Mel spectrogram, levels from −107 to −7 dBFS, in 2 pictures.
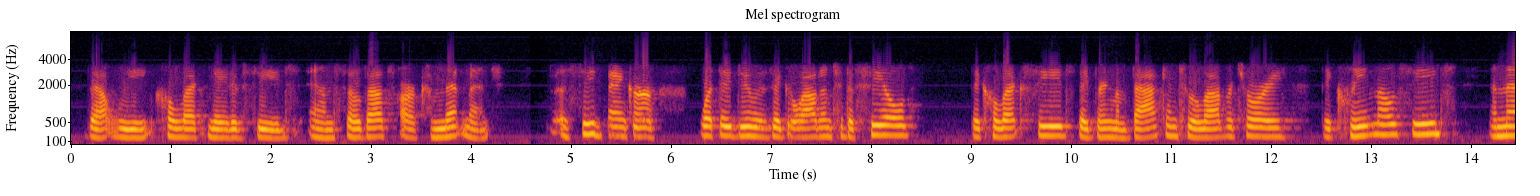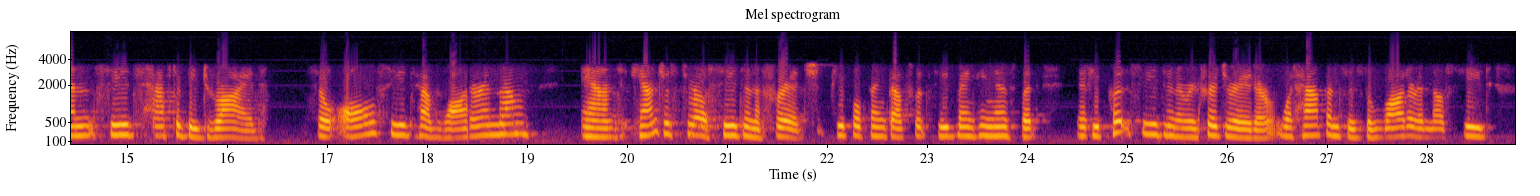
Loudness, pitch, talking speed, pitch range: -28 LUFS, 195 Hz, 170 wpm, 180-210 Hz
